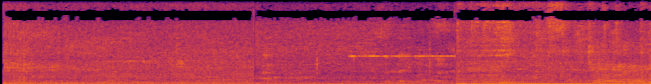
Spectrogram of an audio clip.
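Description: Busy nightlife street ambience: music from bars and clubs, crowd chatter, and passing motorbike and car traffic. A second past the middle it turns louder and bassier.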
